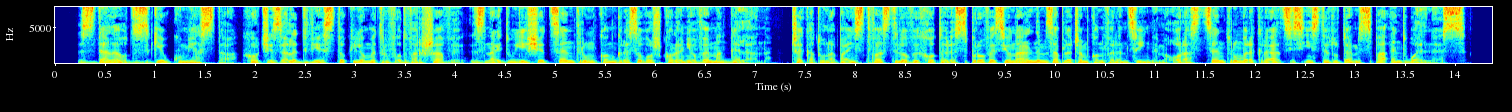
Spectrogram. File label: polish male voice locutor polaco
